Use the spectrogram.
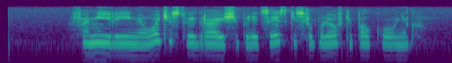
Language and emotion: Russian, neutral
